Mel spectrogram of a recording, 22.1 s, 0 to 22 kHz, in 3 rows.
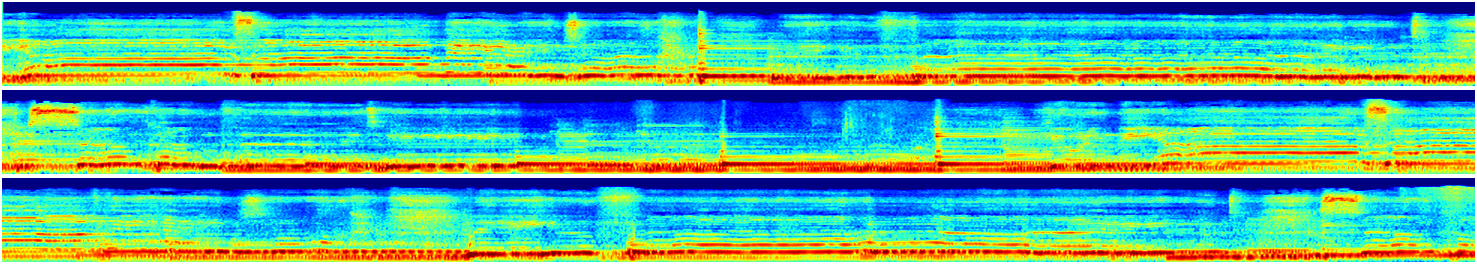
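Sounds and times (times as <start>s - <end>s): guitar and band accompaniment: 0.0s - 17.3s
woman singing a ballad: 0.0s - 22.0s.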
